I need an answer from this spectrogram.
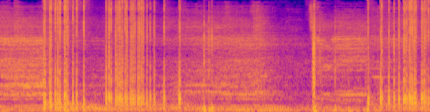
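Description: Fireworks launching in rapid volleys: a dense run of sharp bangs and cracks starting about half a second in and lasting about a second, then a second cluster near the end, with show music playing underneath.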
